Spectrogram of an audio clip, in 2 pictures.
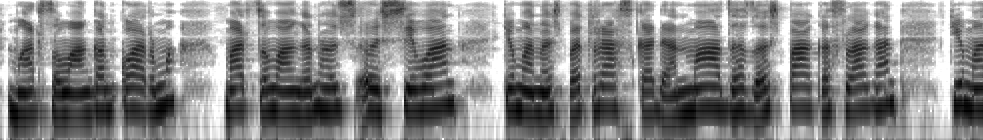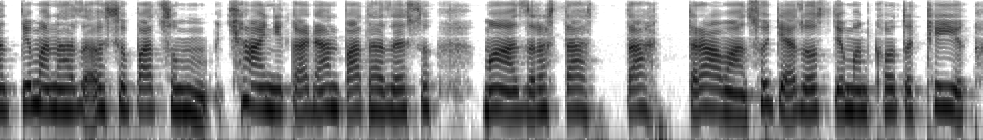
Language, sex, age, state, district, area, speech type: Kashmiri, female, 45-60, Jammu and Kashmir, Bandipora, rural, spontaneous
